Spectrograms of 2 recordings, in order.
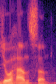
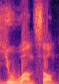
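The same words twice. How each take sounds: First: It is said with an English pronunciation. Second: It is said with the native pronunciation. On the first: "I always pronounce his name Jesper Johansson, like the like the English people do" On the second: "it's pronounced Johansson"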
